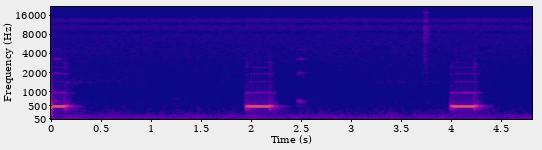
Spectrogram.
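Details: Trainee practising admitting a patient to a Philips bedside monitor, typing a name and placeholder MRN: three short clear touchscreen key-press beeps about two seconds apart over quiet room noise.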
